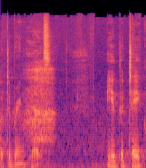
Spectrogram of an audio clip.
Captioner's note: gasps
